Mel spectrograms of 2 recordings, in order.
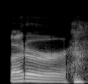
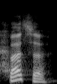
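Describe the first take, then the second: First: It is said with an American accent. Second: It is said with a non-American accent. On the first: The listener finally understood it. "Like this" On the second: The listener could not understand it. "I said"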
